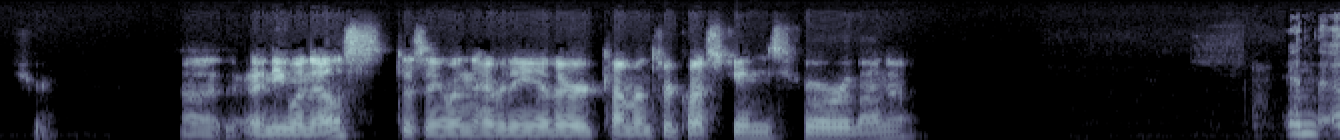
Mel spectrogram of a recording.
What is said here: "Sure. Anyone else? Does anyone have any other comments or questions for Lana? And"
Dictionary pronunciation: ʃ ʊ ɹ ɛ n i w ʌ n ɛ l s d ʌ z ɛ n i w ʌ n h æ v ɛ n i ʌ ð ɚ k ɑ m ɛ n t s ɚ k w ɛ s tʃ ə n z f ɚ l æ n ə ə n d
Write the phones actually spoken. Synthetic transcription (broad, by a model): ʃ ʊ ɹ ɛ n i w ʌ n ɛ l s d ʌ z ɛ n i w ʌ n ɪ v ɛ n i ʌ ð ɚ k ɑ m ɛ n t s ɚ k w ɛ s tʃ ə n z f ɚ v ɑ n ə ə n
